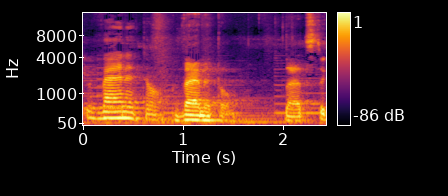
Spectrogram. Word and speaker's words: Veneto: how do you pronounce veneto well the correct pronunciation is with an accent on the first e so it's veneto because if you make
